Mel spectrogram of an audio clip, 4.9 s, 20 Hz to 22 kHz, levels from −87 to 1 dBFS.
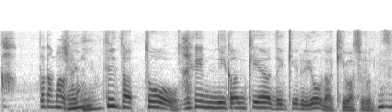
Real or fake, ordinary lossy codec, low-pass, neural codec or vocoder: fake; none; 7.2 kHz; codec, 16 kHz in and 24 kHz out, 1.1 kbps, FireRedTTS-2 codec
